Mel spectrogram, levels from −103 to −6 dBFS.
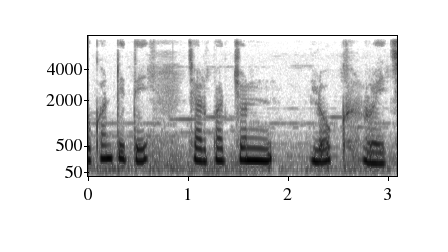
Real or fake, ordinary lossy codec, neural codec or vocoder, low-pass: real; none; none; 7.2 kHz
